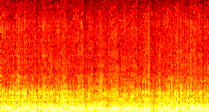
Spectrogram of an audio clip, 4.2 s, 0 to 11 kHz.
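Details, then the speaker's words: 1978 GMC K25 truck, first start after years sitting, flat-tappet engine: ragged, uneven idle with a harsh, chuffing exhaust note; runs rough, owner thinks partly the exhaust itself. "all right so this does sound pretty terrible but I think that part of that is the actual exhaust itself"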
